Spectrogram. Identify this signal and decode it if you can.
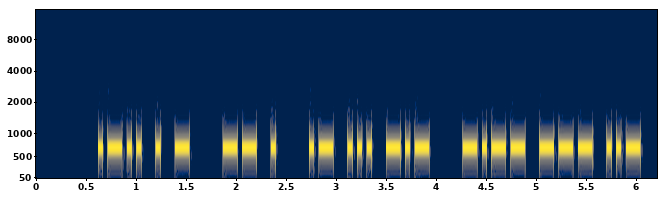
Morse code, heard as a keyed tone, about 25 wpm, 700 Hz. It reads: LET ME ASK YOU
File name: practice / 25wpm / Sentences with 4-Word Phrases - 25wpm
